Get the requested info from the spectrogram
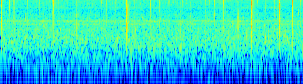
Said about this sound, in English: Have you ever heard a fire sound so good before?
